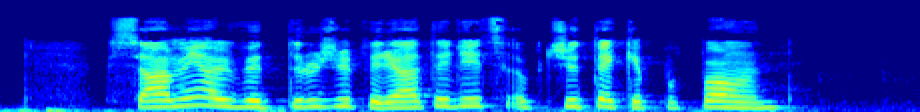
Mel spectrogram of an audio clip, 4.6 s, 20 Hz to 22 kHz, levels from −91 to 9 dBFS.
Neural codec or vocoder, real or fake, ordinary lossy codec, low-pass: codec, 44.1 kHz, 7.8 kbps, Pupu-Codec; fake; MP3, 48 kbps; 19.8 kHz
